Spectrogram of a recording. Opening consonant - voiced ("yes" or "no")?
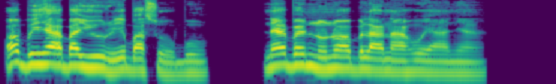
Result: yes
